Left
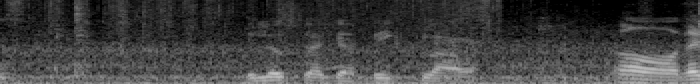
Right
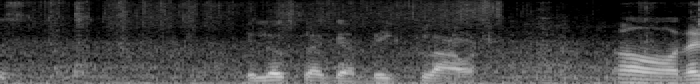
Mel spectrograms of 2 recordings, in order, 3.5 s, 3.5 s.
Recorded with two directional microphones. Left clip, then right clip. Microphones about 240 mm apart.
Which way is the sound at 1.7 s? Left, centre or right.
Centre.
